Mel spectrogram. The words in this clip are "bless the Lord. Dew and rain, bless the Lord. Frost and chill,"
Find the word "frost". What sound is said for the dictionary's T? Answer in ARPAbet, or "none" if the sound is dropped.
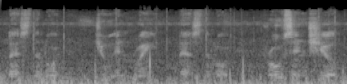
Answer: none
